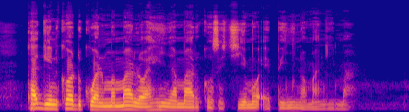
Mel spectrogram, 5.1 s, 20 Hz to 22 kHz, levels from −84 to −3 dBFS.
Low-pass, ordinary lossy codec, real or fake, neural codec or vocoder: none; none; real; none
